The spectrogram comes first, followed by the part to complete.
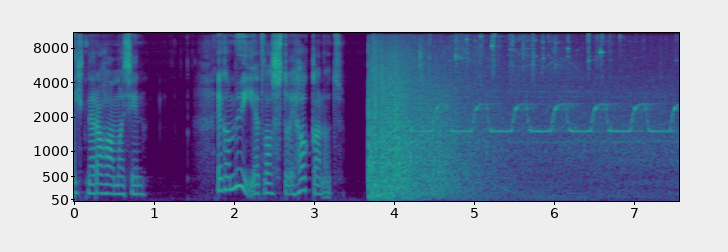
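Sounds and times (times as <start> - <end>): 
speech: 0.0 - 1.0, 1.6 - 4.3
bomb explosion: 3.7 - 5.4.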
